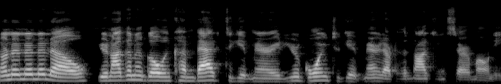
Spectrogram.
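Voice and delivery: authoritative, godlike, commanding delivery. Retelling how Mr. Ark told Niles when to get married: Mr. Ark's authoritative, godlike voice. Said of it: "in his very authoritative, godlike voice".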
